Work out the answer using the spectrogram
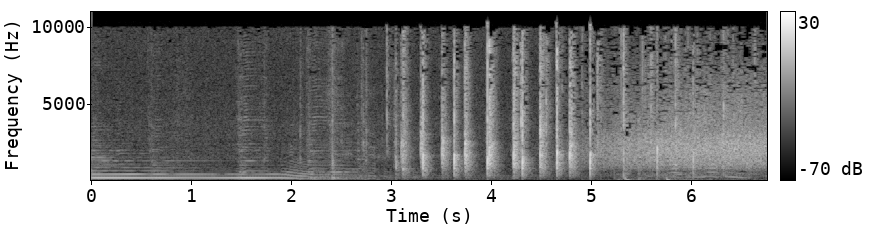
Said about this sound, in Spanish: Ahí esperan los aplausos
